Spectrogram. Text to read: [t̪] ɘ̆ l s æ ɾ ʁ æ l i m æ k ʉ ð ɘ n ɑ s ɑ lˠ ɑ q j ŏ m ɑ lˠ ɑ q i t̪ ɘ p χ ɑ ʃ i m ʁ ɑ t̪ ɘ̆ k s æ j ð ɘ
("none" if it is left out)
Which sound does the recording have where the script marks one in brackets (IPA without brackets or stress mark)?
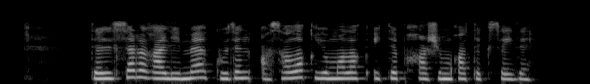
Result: t̪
